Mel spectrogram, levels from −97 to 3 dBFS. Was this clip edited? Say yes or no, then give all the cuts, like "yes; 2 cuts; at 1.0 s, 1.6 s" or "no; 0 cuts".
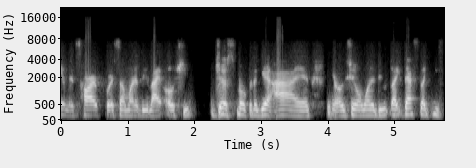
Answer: no; 0 cuts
